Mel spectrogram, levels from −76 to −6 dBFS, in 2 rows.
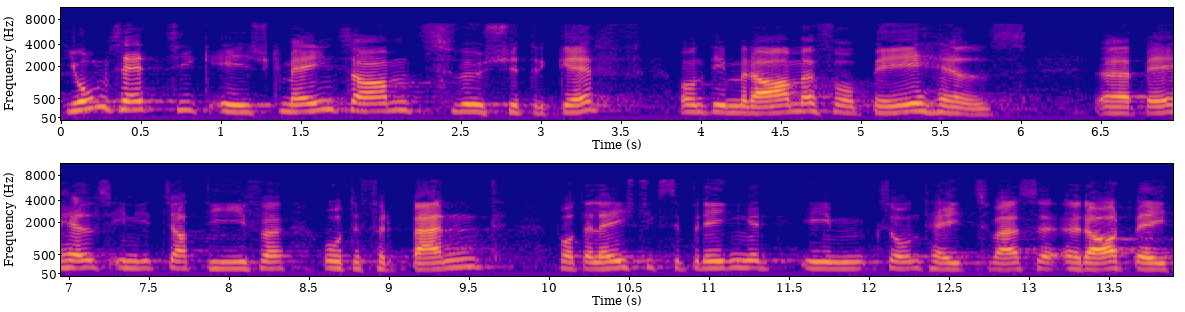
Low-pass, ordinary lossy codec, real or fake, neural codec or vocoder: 7.2 kHz; Opus, 64 kbps; real; none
